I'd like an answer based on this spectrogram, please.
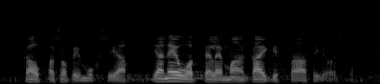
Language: Finnish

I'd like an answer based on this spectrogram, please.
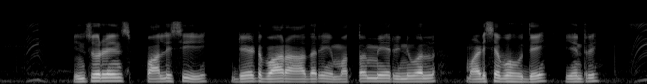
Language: Kannada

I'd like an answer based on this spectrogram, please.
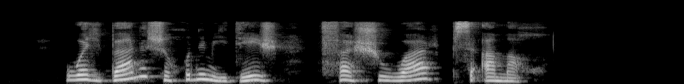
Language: Kabardian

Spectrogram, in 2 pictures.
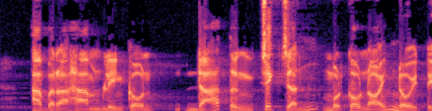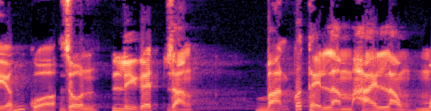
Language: Vietnamese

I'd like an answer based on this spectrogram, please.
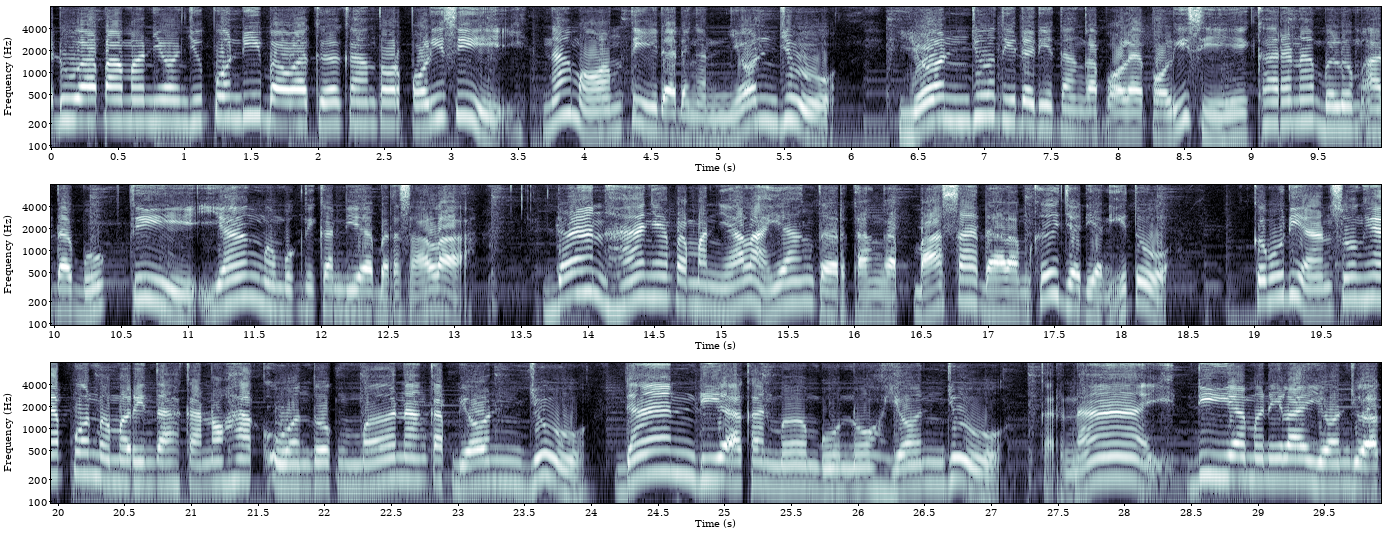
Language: Indonesian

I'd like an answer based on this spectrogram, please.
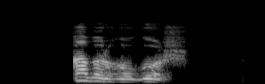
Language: Kohistani Shina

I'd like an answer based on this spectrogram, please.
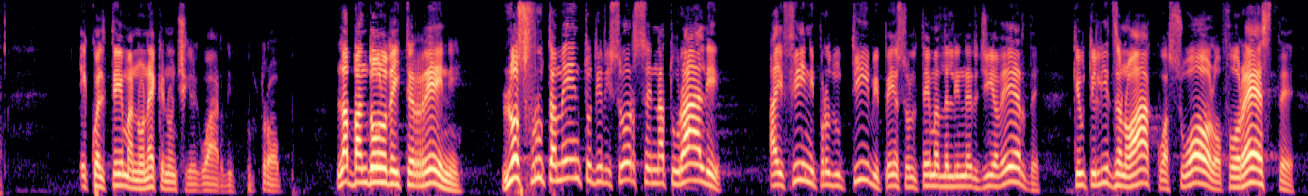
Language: Italian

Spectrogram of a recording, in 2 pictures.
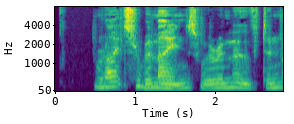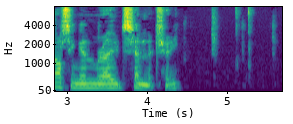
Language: English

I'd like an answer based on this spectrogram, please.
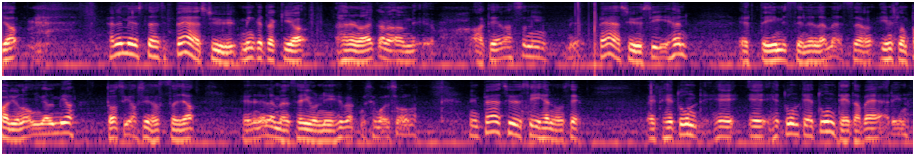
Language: Finnish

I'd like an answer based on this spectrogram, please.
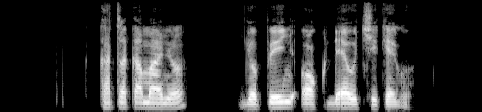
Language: Luo (Kenya and Tanzania)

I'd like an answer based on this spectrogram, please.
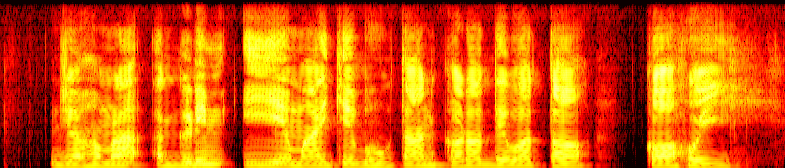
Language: Maithili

